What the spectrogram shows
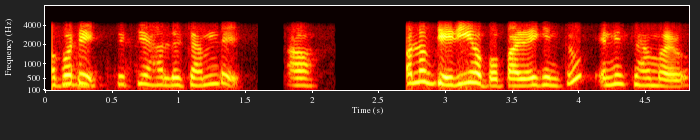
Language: Assamese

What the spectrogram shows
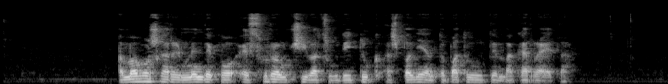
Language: Basque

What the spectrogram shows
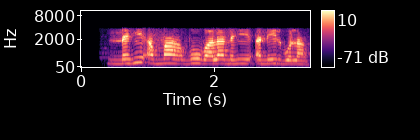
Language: Hindi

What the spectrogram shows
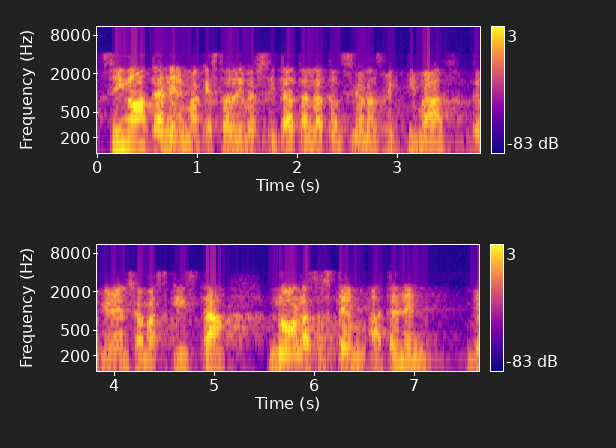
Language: Catalan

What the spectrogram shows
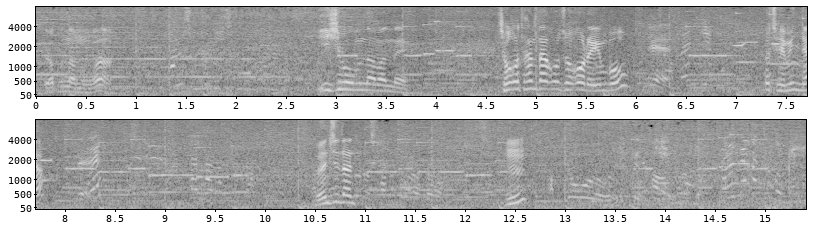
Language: Korean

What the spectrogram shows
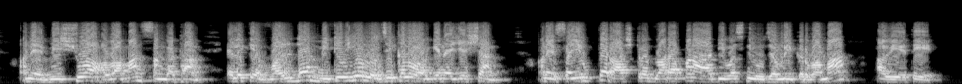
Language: Gujarati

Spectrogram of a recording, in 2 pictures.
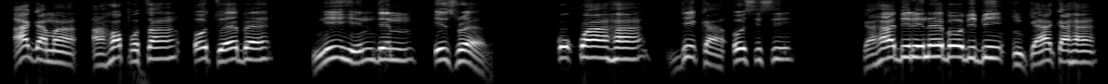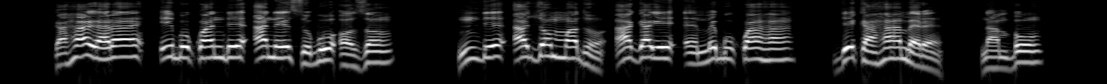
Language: Igbo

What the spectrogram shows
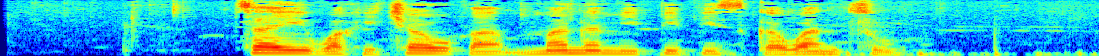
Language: Sihuas Ancash Quechua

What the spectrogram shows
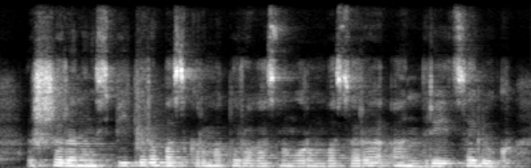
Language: Kazakh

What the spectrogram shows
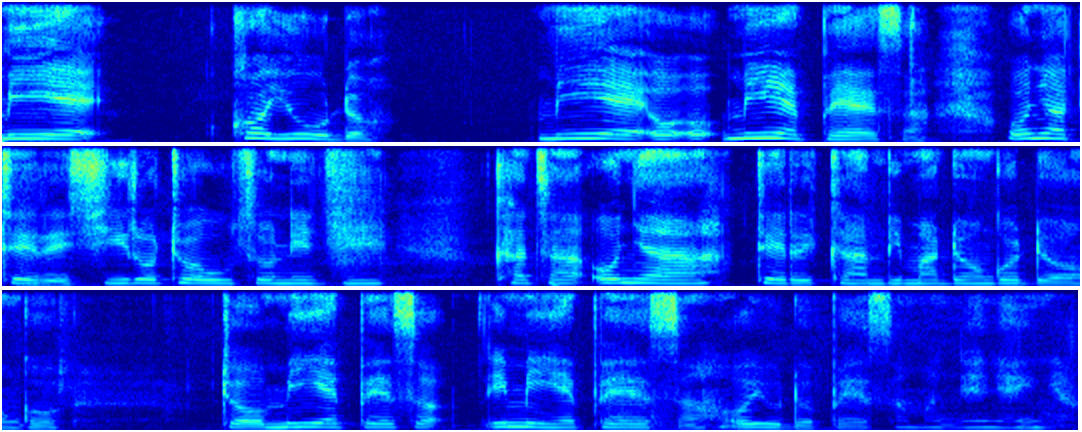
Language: Luo (Kenya and Tanzania)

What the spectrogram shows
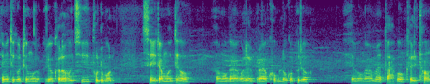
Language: Odia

